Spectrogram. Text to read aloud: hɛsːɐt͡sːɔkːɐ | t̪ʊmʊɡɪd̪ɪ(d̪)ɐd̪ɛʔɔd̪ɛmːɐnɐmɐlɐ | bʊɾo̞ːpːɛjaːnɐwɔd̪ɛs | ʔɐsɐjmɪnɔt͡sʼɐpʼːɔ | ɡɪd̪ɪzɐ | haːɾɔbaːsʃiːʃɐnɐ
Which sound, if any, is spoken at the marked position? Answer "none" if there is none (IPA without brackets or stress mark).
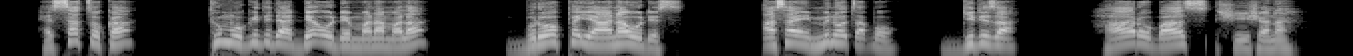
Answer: d̪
